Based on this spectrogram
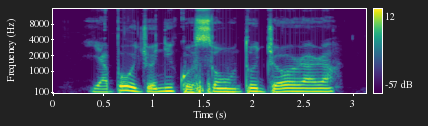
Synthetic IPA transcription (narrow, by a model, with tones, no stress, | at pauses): ja˨bo˦o˨d͡ʒo˨˦nĩ˦ko˨sɔ̃˦ũ˧to˦d͡ʒɔ˦ɾa˦ɾa˦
